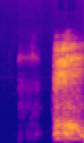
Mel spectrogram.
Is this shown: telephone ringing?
no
